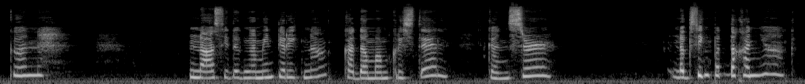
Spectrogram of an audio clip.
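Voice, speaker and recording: A woman acting as a meek young servant girl with a high voice. She is polite and downtrodden, in audio drama style. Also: slow, long pauses, fairly bright tone, exaggerated voice.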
